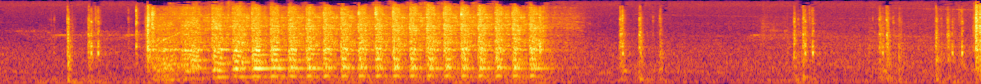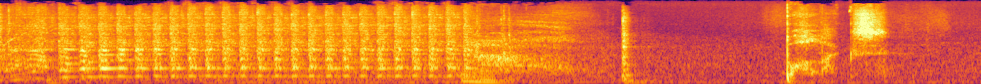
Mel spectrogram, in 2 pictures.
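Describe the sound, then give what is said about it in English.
A car engine cranks in two long, rhythmic attempts to start, each grinding on for a couple of seconds. A brief rising whine and a few short knocks follow, moderately loud. “We so need a decent car.”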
